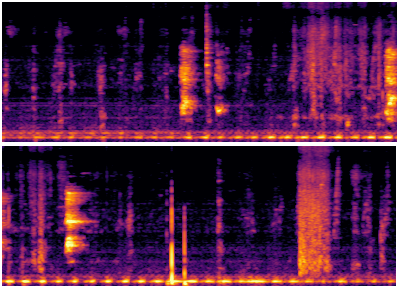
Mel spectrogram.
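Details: Smooth-coated dachshund giving a few short, tonal yelping barks spaced several seconds apart, over a steady rapid low pulsing throughout, with a couple of sharp clicks and a brief rushing noise near the end.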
